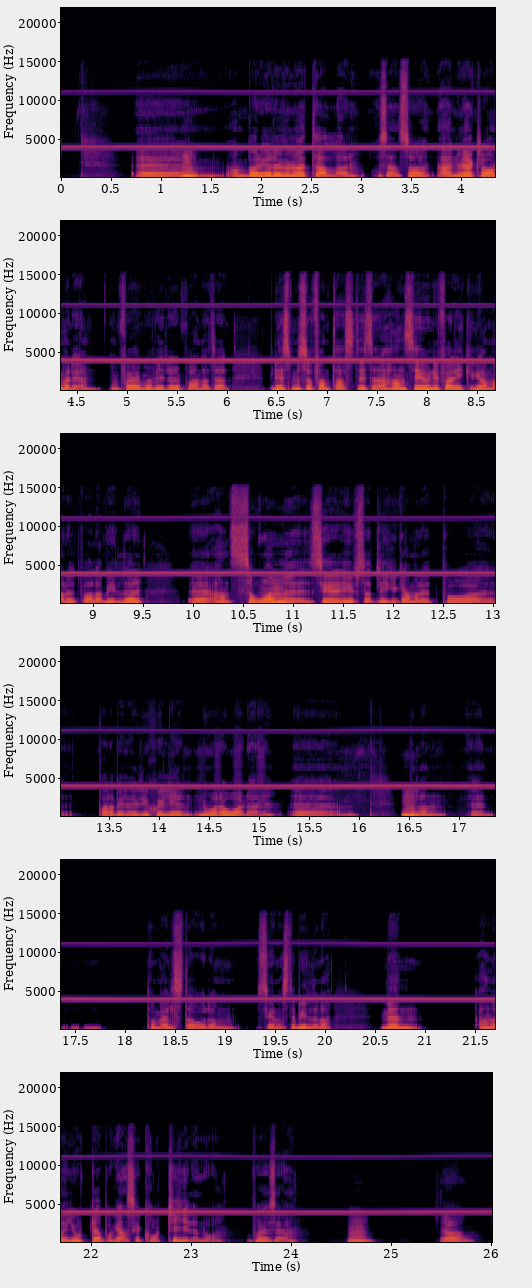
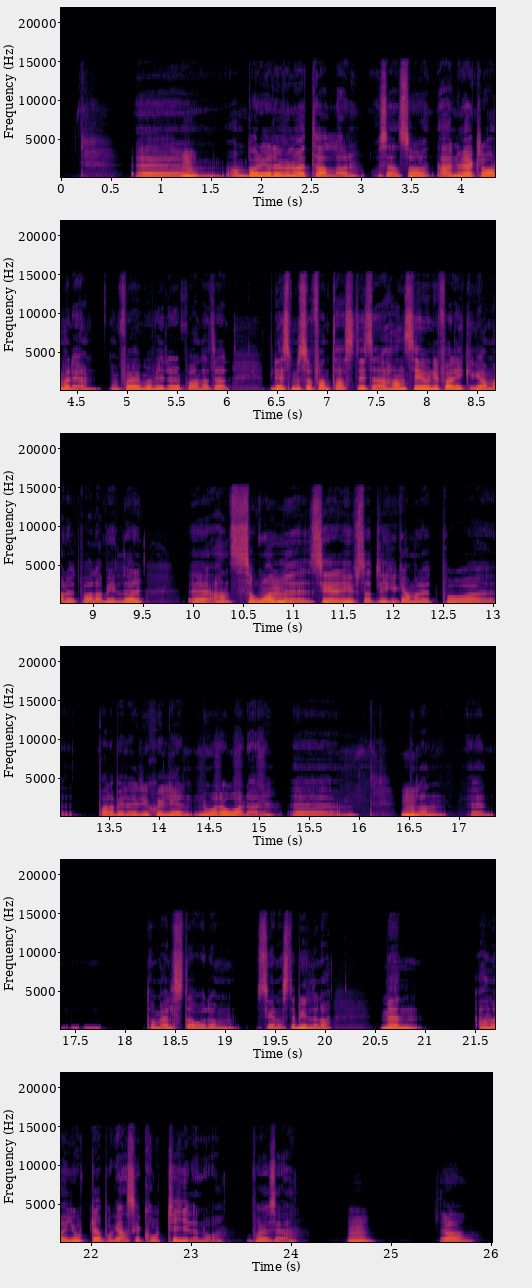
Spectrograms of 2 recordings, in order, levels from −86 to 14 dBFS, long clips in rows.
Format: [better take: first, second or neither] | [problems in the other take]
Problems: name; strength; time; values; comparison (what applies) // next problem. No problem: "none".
second | high-pitched whine; noticeable; throughout; 4 kHz, 15 dB below the speech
